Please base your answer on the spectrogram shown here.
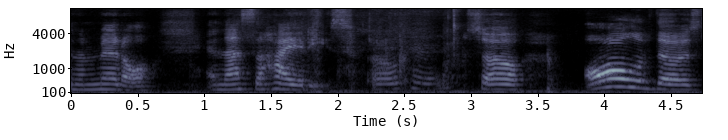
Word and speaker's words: Hyades: Hadium beings is what they would be, but it's Hyades, Hyades.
